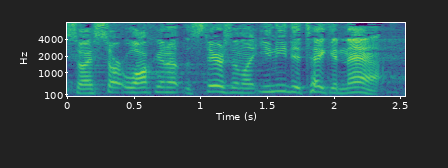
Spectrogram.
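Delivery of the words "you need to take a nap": normal talking voice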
